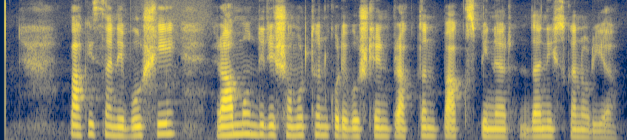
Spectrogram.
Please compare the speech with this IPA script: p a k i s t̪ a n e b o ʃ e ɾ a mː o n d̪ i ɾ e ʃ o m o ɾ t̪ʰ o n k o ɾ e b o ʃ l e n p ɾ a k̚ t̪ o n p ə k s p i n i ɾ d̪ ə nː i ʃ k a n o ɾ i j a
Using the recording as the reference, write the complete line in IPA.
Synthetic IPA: p a k i s t̪ a n e b o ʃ e ɾ a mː o n d̪ i ɾ e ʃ ɔ m o ɾ t̪ʰ o n k o ɾ e b o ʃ l e n p ɾ a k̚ t̪ o n p a k s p i n a ɾ d̪ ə n i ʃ k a n o ɾ i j a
